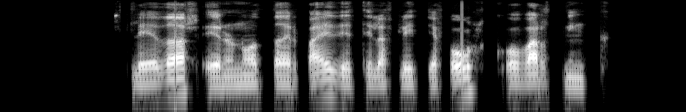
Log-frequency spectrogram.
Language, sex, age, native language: Icelandic, male, 20-29, Icelandic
